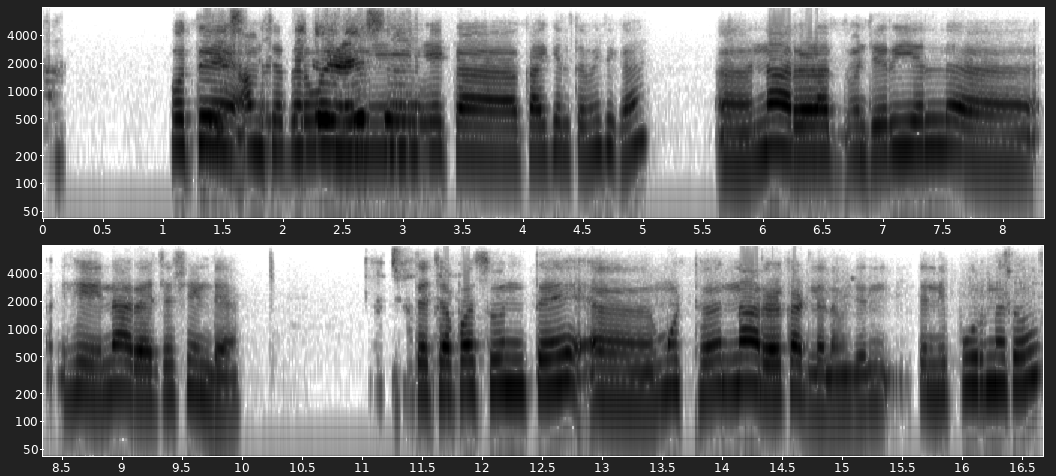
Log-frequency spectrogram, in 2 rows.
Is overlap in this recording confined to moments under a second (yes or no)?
no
